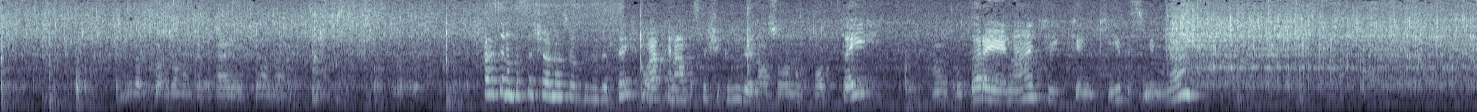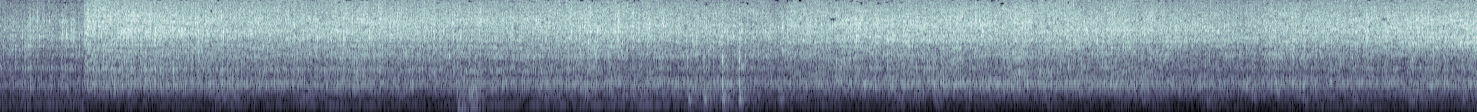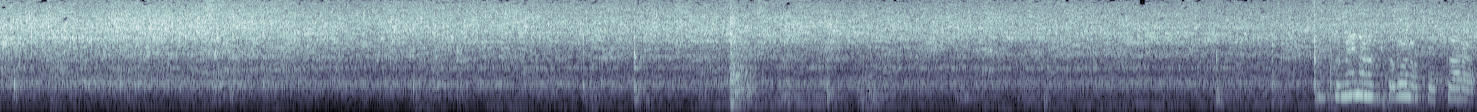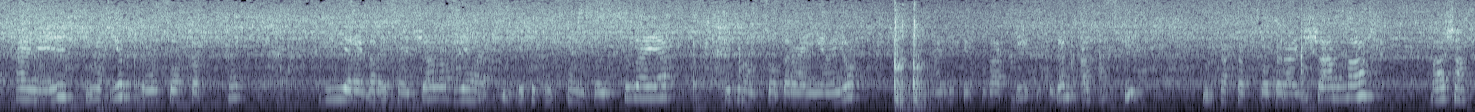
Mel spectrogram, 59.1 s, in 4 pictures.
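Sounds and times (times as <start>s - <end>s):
wooden spoon stirring: 0.0s - 5.1s, 26.9s - 44.2s
chicken sizzling in hot oil: 0.0s - 59.0s.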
